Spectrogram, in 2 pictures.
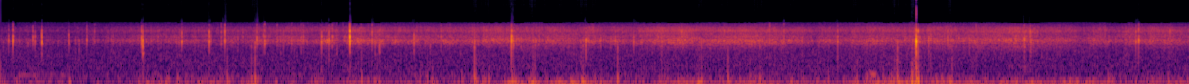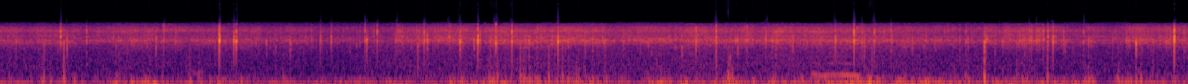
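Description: Wind buffeting the microphone in a heavy, gusting low rumble as the skier goes downhill, over a steady hiss of skis on wet snow, with scattered sharp ticks.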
